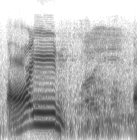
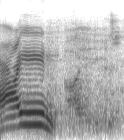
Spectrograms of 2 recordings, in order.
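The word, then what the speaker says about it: ع: থেকে উচ্চারণ করা হবে হলকের মধ্যের অংশ থেকে উচ্চারণ করা হবে অর্থাৎ হলকটাকে মধ্যখানে একটু দিয়ে উচ্চারণ করতে হবে আইন আইন অর্থাৎ কণ্ঠনালীকে চেপে উচ্চারণ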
